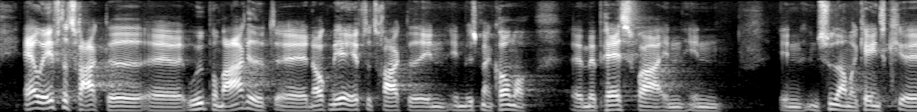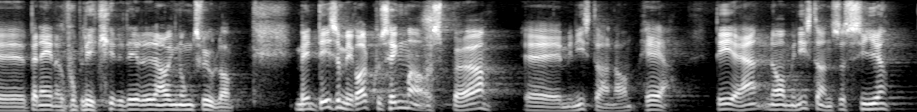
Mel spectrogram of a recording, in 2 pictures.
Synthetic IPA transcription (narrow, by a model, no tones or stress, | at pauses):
æɐjo̝efd̥ɐt͡sʰʁɑ̈ɡ̥̚d̥ð̩ˠuːð̞̩ˠpʰɒ̽mɑ̈ːɡ̥əð̞ˠð̩ˠnɒ̽ɡ̥me̝ːɐefd̥ɐt͡sʰʁɑ̈ɡ̥̚d̥ð̞̩ˠenenʋe̝smænkʰɒ̽m̰ɐ | mepʰæsfʁɑ̈e̝ne̝n | e̝nnsyðˠɑ̈məʁikʰɛ̰ːnsɡ̥b̥ænɛ̰ːnʁɛpʰub̥liɡ̥d̥e̥eænɒɡ̥eɡ̥əno̝ːn̩t͡sʰʋiʊlɒ̽m̰mend̥e̝sɒ̽mjɑ̈ɪɡ̥ɒ̽d̥̚kʰut͡sʰeŋɡ̥əmɑ̈ɪʔɒ̽sb̥ɶɐ | minisd̥ɐːnɒ̽mhæɐ̰ | d̥e̝æɐnɒminisd̥ɐːnsɒ̽siːɐ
